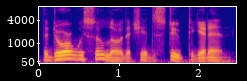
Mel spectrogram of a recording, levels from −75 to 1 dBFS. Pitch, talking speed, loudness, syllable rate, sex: 110 Hz, 315 wpm, -17 LUFS, 5.4 syllables/s, male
